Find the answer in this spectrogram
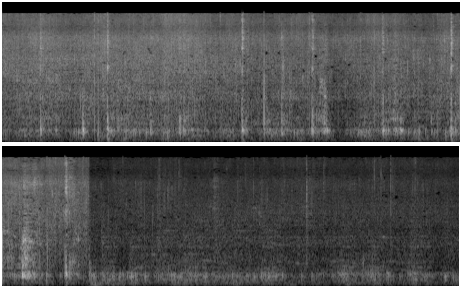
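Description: Sliced onions, dried red chillies and bay leaf sizzling in hot oil in a metal karai, with a flat metal spatula stirring and scraping against the pan in scattered clicks as the onions brown. About two-thirds of the way through, the sizzle drops abruptly to a quieter, steady hiss with no stirring.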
